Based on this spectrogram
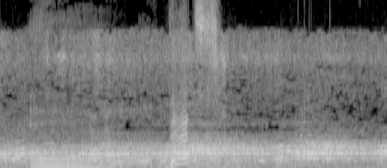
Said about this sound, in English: That's a scream that comes from your inner soul. That is a gut scream.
